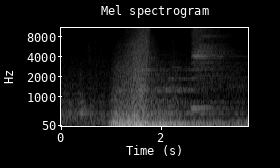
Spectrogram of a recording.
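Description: A window bursts open with a loud crash.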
